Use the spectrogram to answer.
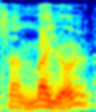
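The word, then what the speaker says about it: Saint-Mayeul: euh abbé de Cluny saint mailleu qui se prononce saint MAOL vous avez un cloître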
